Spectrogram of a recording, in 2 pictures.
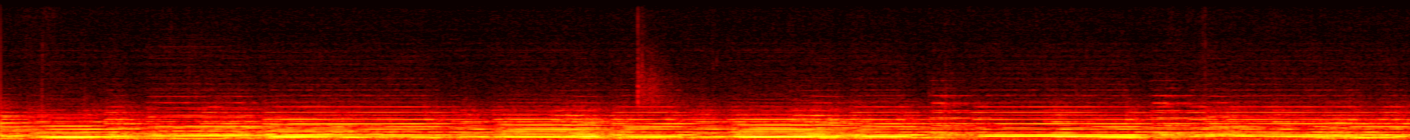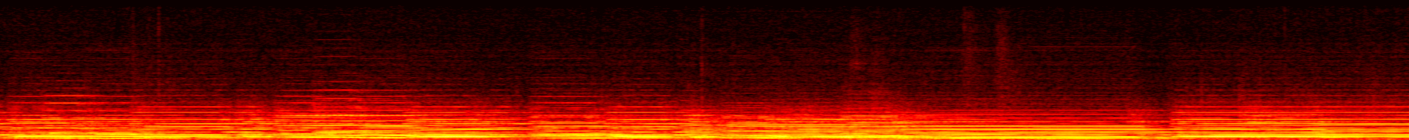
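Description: Church organ playing a slow piece in sustained chords, several notes held together and changing every second or two.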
